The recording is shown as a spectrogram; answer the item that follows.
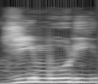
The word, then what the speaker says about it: GMoody: I would never disrespect or make up some shit or talk any shit about GMoody. Last name rhymes with duty.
